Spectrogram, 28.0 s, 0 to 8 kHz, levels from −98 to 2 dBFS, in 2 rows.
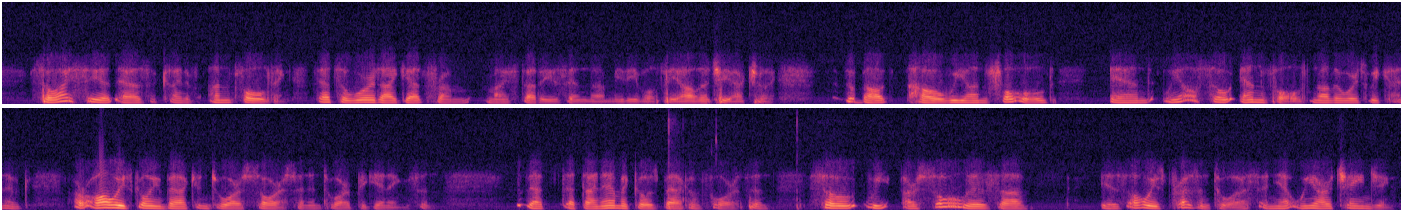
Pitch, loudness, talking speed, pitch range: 155 Hz, -31 LUFS, 155 wpm, 140-180 Hz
